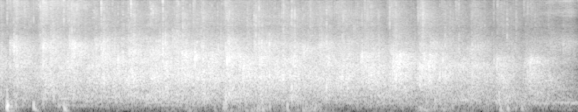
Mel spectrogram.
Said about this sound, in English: And so one round of applause for Ali.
